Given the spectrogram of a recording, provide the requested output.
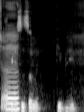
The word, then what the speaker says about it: Ghibli: Im Japanischen wird es halt Ghibli ausgesprochen. – Ah, okay. Ghibli. – Ja, fast, geil. Ja. Also quasi Ghibli, so. Aber in Japan wird oft das R nicht so klassisch ausgesprochen wie hier.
